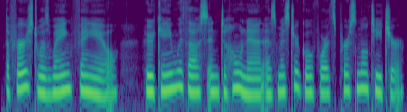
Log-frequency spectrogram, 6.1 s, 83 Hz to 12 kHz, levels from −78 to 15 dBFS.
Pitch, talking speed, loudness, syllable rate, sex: 210 Hz, 165 wpm, -17 LUFS, 4.2 syllables/s, female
